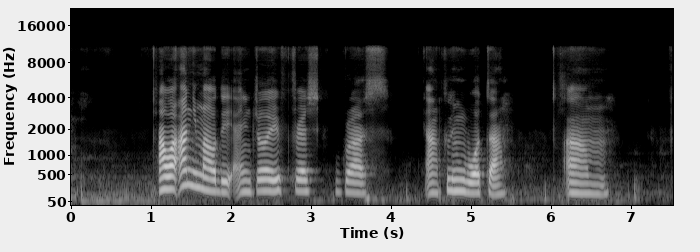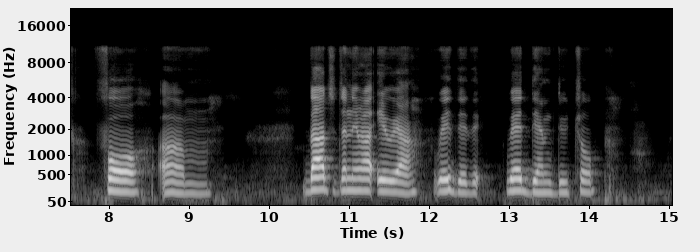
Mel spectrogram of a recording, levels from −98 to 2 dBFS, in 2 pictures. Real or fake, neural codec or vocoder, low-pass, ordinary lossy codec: fake; codec, 24 kHz, 3.1 kbps, DualCodec; 10.8 kHz; none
